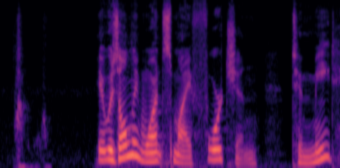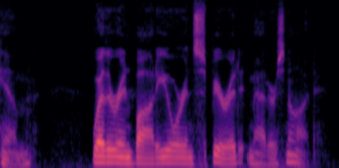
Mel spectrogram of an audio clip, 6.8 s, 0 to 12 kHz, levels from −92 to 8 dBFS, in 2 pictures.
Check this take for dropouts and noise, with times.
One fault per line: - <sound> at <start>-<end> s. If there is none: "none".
- whoosh at 0.1-0.5 s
